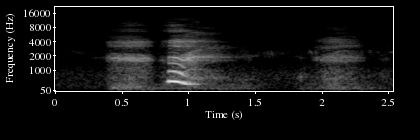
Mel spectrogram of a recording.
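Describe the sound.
A person sneezing: a short breathy intake, then a sharp, forceful burst, followed after a brief pause by a softer breathy sound.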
